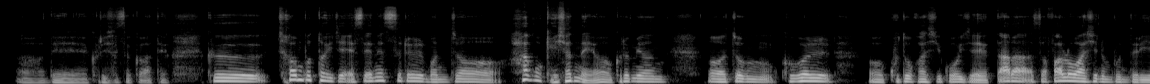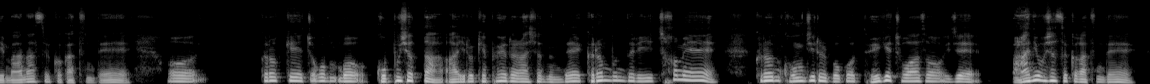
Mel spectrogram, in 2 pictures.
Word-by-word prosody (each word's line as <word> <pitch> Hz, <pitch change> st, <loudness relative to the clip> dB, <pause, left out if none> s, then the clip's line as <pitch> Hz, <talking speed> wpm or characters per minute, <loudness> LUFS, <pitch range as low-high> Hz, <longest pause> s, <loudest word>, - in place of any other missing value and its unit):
아 90 Hz, -5 st, -15 dB
네 85 Hz, -4 st, -8 dB
그러셨을 95 Hz, 0 st, -12 dB
것 -, -, -13 dB
같아요. -, -, -12 dB, 0.4 s
그 150 Hz, -3 st, +2 dB
처음부터 205 Hz, -3 st, +1 dB
이제 140 Hz, -2 st, -2 dB
SNS를 155 Hz, +2 st, 0 dB
먼저 115 Hz, -1 st, -3 dB
하고 200 Hz, -4 st, -1 dB
계셨네요. 110 Hz, -, -1 dB
그러면 130 Hz, -1 st, -2 dB, 0.4 s
어 125 Hz, -2 st, +1 dB
좀 120 Hz, -2 st, -2 dB
그걸 150 Hz, +1 st, +2 dB, 0.3 s
어 110 Hz, -2 st, -4 dB
구독하시고 120 Hz, -2 st, -3 dB
이제 100 Hz, -3 st, -1 dB
따라서 65 Hz, -2 st, 0 dB
팔로우 160 Hz, -2 st, +4 dB
하시는 130 Hz, -3 st, 0 dB
분들이 105 Hz, -3 st, -2 dB
많았을 105 Hz, +7 st, -2 dB
것 -, -, -8 dB
같은데 95 Hz, 0 st, -5 dB, 0.4 s
어 140 Hz, -1 st, +1 dB, 0.7 s
그렇게 170 Hz, -1 st, +2 dB
쪼금 155 Hz, 0 st, -1 dB
뭐 145 Hz, -1 st, +2 dB
"고프셨다." 145 Hz, -, +2 dB
아 115 Hz, +1 st, +1 dB
이렇게 140 Hz, +3 st, 0 dB
표현을 150 Hz, -2 st, +2 dB
하셨는데 130 Hz, +3 st, -1 dB
그런 175 Hz, +5 st, +3 dB
분들이 160 Hz, -5 st, 0 dB
처음에 190 Hz, -, +2 dB, 0.3 s
그런 175 Hz, 0 st, +4 dB
공지를 160 Hz, +1 st, +2 dB
보고 140 Hz, +1 st, 0 dB
되게 140 Hz, +9 st, +3 dB
좋아서 150 Hz, -3 st, 0 dB
이제 130 Hz, -1 st, 0 dB, 0.3 s
많이 155 Hz, +9 st, +4 dB
오셨을 170 Hz, -5 st, +4 dB
것 135 Hz, -, -2 dB
같은데 115 Hz, -4 st, -2 dB
140 Hz, 300 characters per minute, -24 LUFS, 115-155 Hz, 0.7 s, 팔로우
